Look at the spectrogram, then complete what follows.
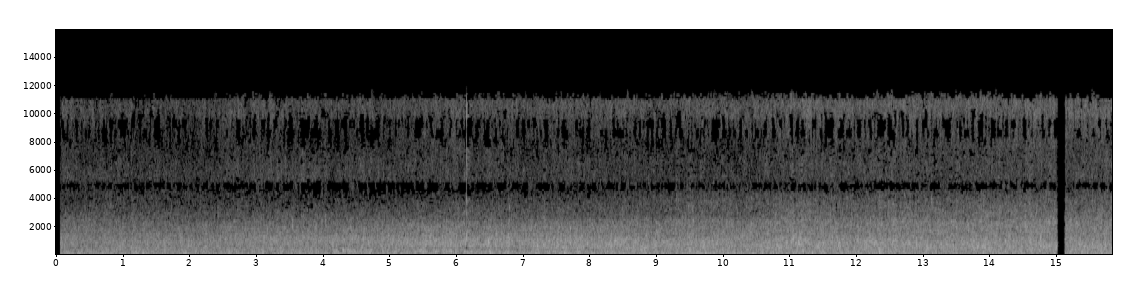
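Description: Shallow forest stream running over rocks, a steady rush of water that grows slightly louder. It cuts out for a moment near the end.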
